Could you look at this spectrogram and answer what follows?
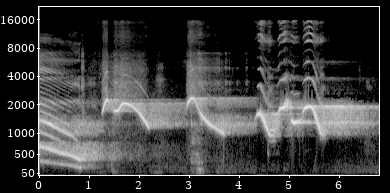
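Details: A common hill myna (Gracula religiosa intermedia) gives loud, clear whistles: a low falling slur, then several rising-and-falling notes about a second apart, against a faint indoor hum.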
